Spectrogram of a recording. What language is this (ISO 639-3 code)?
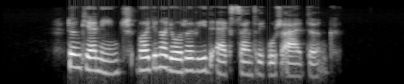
hun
